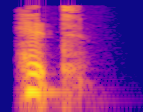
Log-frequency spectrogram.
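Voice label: "hit", US English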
